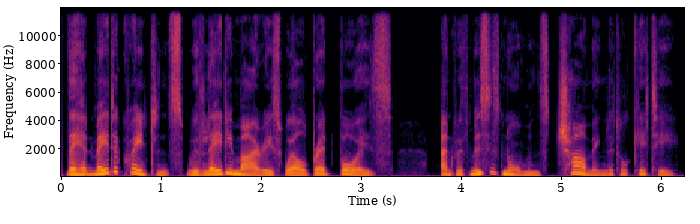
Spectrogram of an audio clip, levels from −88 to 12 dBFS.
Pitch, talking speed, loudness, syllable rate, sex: 190 Hz, 165 wpm, -19 LUFS, 4.7 syllables/s, female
